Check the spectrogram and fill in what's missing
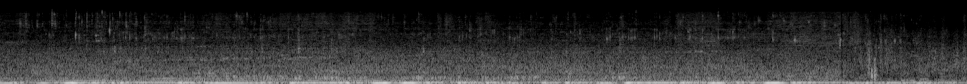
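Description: Odorless mineral spirits poured into a fuel injector cleaner tank in a garage, a steady trickling, gurgling liquid stream with small splashes throughout, fairly close and unbroken by talk.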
